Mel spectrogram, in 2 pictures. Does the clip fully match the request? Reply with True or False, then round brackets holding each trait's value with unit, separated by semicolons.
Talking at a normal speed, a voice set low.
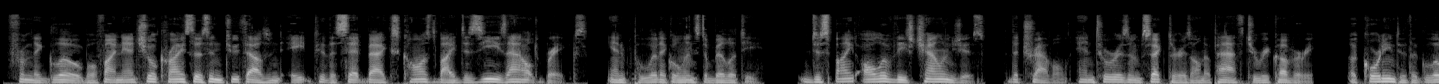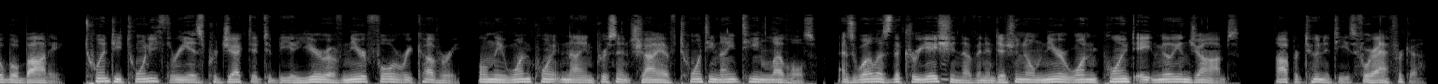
True (145 wpm; 105 Hz)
